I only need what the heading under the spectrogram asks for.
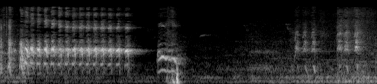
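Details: White-crested laughingthrush used to prompt other birds to sing; a rapid rattling trill over a second long, a loud descending squawk, then quieter scratchy chatter.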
